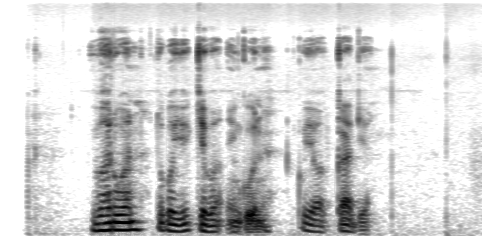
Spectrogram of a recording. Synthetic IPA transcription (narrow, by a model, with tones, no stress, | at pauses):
ba˦ɾwa˦ndo˦kɔ˨jo˦ke˨βa˨ʔḛ˨ŋɡo̰˨nḛ˨kɔ˦jɔ˨kːa˦dja̰˨n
